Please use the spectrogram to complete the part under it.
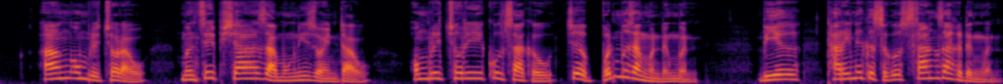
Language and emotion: Bodo, happy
